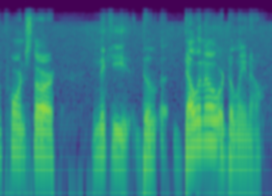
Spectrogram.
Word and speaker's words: Delano: spicy, sexy Latina porn star, Nikki Delano or Delano? How do you pronounce it? Delano.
